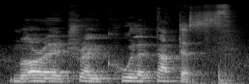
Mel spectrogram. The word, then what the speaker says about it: Mare Tranquillitatis: tonight, Corey pronounces Lunar Maria. Hey, if you look, shut up. Yeah, it's Mare Tranquillitatis.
